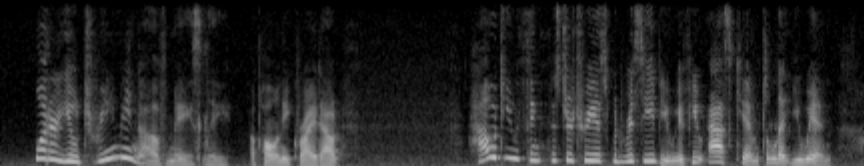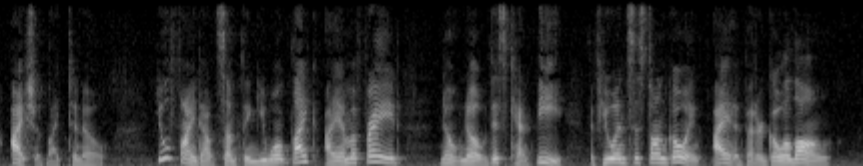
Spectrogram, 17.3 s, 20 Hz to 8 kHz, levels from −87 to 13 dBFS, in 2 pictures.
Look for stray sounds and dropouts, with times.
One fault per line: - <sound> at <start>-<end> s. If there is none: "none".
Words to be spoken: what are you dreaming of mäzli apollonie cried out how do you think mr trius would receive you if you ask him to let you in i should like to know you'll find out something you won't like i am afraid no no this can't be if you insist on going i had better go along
none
